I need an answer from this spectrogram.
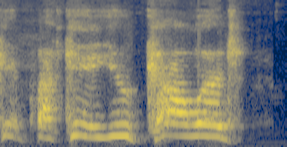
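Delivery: very high, slowed-down shout. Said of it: "I'm gonna shout".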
